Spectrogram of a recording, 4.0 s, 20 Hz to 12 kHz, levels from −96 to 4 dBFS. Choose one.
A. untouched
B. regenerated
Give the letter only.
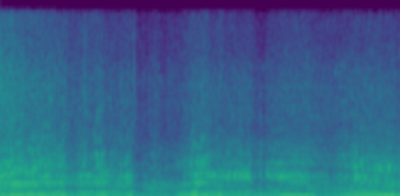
A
